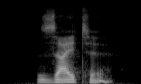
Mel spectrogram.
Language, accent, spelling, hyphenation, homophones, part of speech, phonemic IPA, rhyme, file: German, Germany, Seite, Sei‧te, Saite, noun, /ˈzaɪ̯tə/, -aɪ̯tə, De-Seite.ogg
- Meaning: 1. side (a bounding straight edge of a two-dimensional shape) 2. face, side, surface of any three-dimensional object 3. page (single leaf of any manuscript or book)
